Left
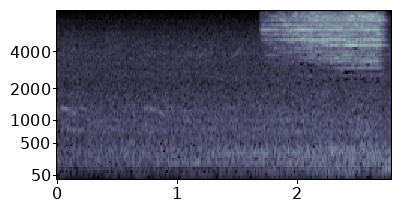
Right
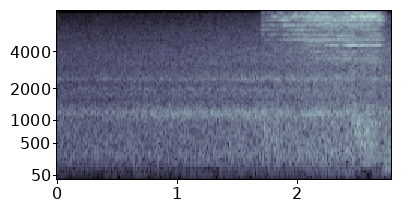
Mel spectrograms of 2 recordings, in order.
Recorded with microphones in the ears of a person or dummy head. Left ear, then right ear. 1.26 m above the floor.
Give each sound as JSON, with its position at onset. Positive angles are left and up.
{"t": 1.7, "sound": "a chime", "side_deg": 5, "distance_m": 0.8}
